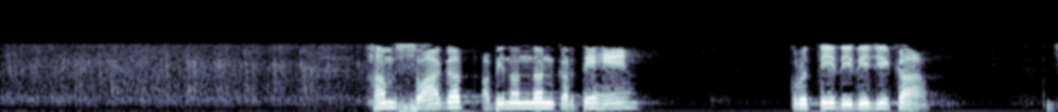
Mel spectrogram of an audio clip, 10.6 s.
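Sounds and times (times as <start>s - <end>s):
audience applause: 0.0s - 3.7s
speech: 3.7s - 6.5s, 7.9s - 9.4s.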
